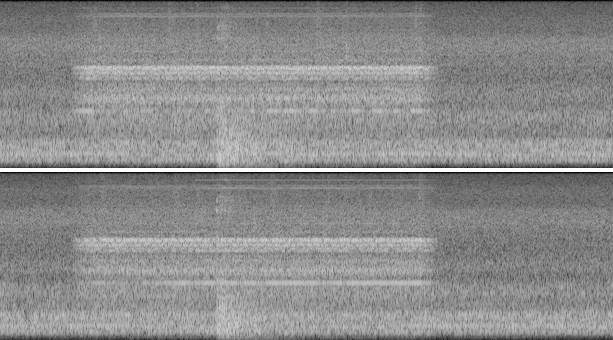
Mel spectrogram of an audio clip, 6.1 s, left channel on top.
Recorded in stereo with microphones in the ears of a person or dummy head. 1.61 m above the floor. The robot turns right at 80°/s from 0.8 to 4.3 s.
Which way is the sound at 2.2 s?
20° right.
